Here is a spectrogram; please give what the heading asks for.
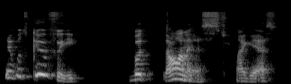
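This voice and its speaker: An actress playing an awkward, literal-minded young woman in a play reading, a hopeless romantic with a hesitant, wry deadpan manner. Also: medium pitch, unhurried. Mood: wistful, self-mocking. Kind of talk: two-hander stage play reading.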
